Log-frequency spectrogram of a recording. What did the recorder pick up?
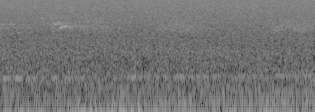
Red-eyed Vireo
